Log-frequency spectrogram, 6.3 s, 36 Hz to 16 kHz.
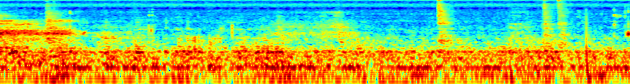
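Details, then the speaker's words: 52-inch Emerson 1895 Series four-speed ceiling fan in polished brass, on lowest speed: quiet steady low hum with no knocks or rattles; runs smoothly. "this fan is actually a four speed so we'll go ahead and fire it up on the lowest speed here very nice low speed at"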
